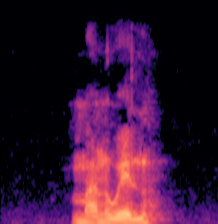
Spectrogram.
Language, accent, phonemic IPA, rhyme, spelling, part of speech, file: German, Austria, /maˈnu̯ɛl/, -ɛl, manuell, adjective, De-at-manuell.ogg
- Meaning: manual (done or operated by hand)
